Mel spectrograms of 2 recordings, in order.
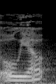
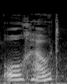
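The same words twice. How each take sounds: First: The 'lh' is said like a 'ly' sound. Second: The 'lh' is said as 'l' then 'h'. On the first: The speaker calls it wrong. "Nope, see, I did it" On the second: The speaker calls it right. "you know how to pronounce it"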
